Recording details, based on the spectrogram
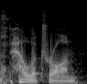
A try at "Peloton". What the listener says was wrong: Peloton? Yeah, Peloton. There's no R.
